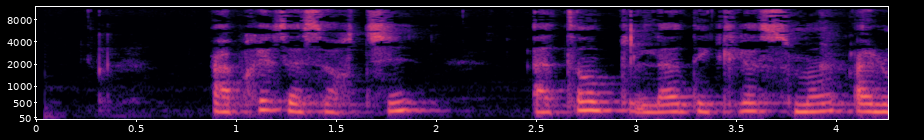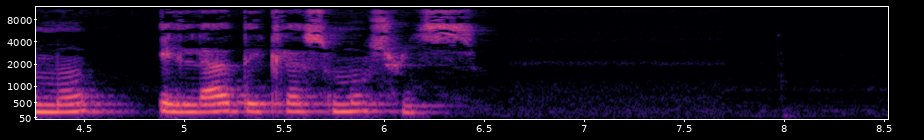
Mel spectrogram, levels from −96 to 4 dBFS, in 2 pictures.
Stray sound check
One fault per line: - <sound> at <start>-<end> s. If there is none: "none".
none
